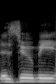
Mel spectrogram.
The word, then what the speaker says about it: AZM: Azumi is spelled AZM, but she's known as Azumi.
